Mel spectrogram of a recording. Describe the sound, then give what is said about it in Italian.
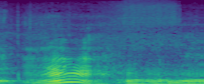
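A human voice imitates a male tiger's mating roar before copulation: one loud, growling roar that rises and then falls in pitch, followed by lower, rough, rumbling breaths. “appena riprodotto il verso della tigre maschio in amore prima della copula?”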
